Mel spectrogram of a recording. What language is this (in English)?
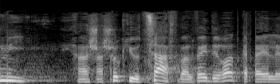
Hebrew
